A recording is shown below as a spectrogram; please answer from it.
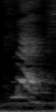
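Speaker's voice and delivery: short, loud vocal snap; sharp "clac". Shown as a demonstration. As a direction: mark the hip accent with one hit. Dance teacher voices the accent.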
